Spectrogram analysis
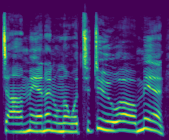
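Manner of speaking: high, loud, rushed panic; frantic. Retold or imitated. Jesse panicking to Dom after the race, frantic and loud. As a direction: blurt it out in a frantic rush. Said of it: "he's frantic".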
